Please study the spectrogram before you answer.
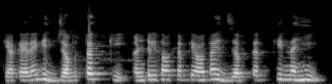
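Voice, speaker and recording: Woman teaching grammar, asking her own questions. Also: mid-range voice. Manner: reads English sentences slowly, word by word. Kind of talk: exam-prep grammar lesson.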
